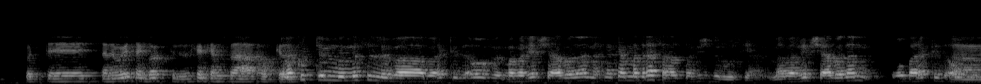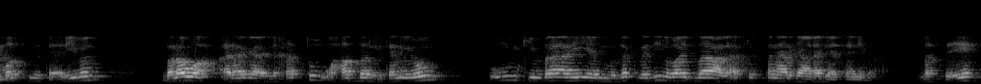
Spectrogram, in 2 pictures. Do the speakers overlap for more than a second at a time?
No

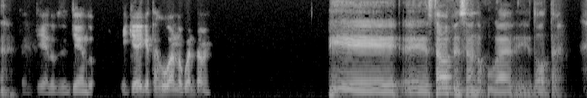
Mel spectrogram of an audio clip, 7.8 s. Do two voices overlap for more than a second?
No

